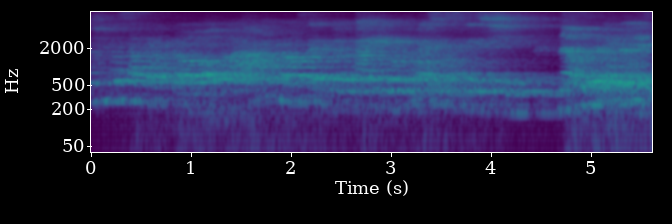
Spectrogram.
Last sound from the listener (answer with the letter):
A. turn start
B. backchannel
A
